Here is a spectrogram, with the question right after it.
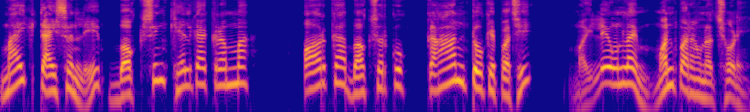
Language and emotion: Nepali, disgusted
